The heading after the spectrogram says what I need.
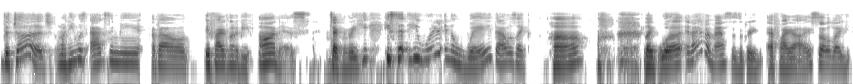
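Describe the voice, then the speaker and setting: A woman's voice: medium pitch, expressive, moderate pace, darkish tone. A young adult woman from New York telling a personal story in a casual, rambling way, chuckling and correcting herself often. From New York, USA. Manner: rambling, chuckling, many fillers and self-corrections. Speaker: vlogger.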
